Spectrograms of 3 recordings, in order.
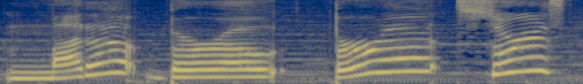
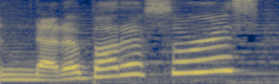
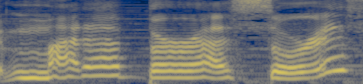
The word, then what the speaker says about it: Muttaburrasaurus: In Jurassic World Evolution 2, I was actually calling this the Nuttaburrasaurus, or Nutter Butter, like the candy bar. But anyway, Muttaburrasaurus, I think is how you say that one.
